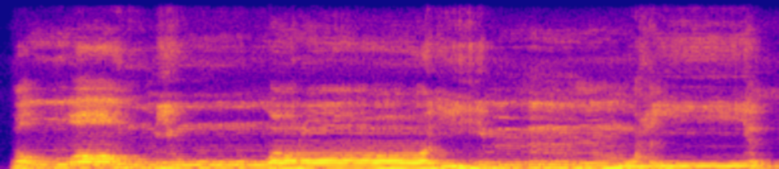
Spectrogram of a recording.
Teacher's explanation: maka pantulkan ke vokal O atau vokal A yang mengarah ke O, karena itu huruf tebal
